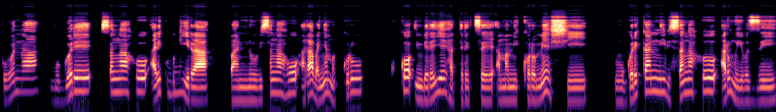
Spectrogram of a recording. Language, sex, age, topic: Kinyarwanda, male, 25-35, government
